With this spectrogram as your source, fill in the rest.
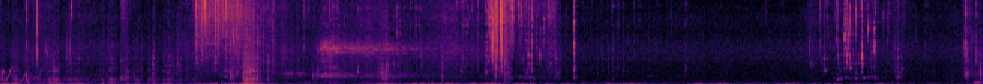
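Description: Water dripping from a freshly quenched, hand-forged knife made from desert-found materials, outdoors. Scattered soft drips and splashes with one sharper splash early, amid low outdoor rumble and brief movement noises.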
